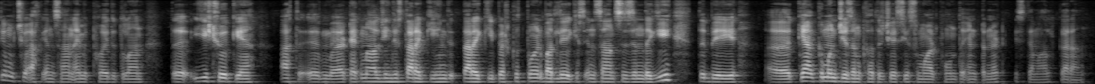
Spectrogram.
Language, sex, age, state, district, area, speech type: Kashmiri, male, 45-60, Jammu and Kashmir, Kulgam, urban, spontaneous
